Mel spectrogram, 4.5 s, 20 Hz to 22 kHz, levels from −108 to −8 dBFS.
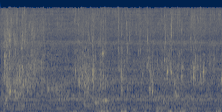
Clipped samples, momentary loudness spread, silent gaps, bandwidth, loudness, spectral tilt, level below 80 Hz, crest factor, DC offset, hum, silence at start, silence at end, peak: under 0.1%; 4 LU; none; 17 kHz; -43 LUFS; 1 dB/octave; -68 dBFS; 22 dB; under 0.1%; none; 0 s; 0 s; -22 dBFS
